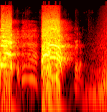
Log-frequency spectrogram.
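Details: Male streamer with Tourette syndrome producing a vocal tic (Tourette syndrome).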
